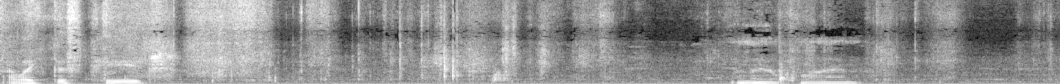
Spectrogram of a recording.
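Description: Paper pages rustle and flip as they are turned.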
